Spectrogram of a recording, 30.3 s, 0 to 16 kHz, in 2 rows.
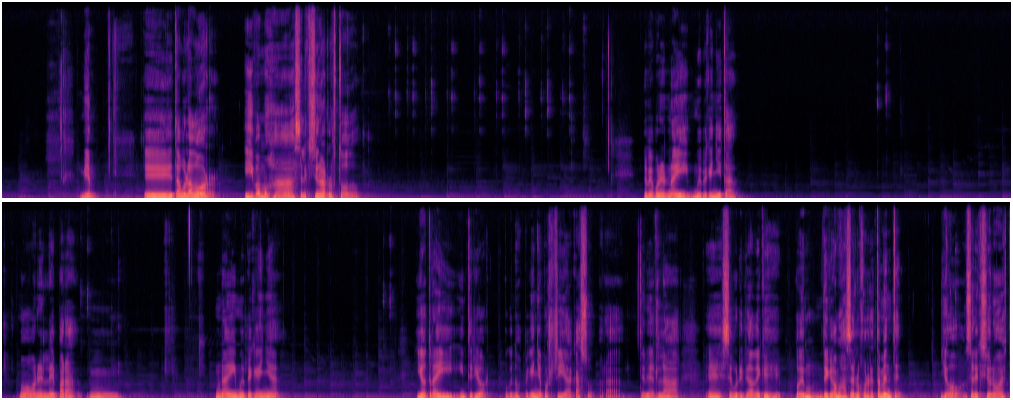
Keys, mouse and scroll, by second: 1.0-1.5 scroll up 2, 1.5-2.2 scroll down 1, 2.3 Tab, 2.9 right click, 4.3 shift+right click, 4.8 shift+right click, 5.2 scroll down 2, 5.8 shift+right click, 6.0 shift+right click, 6.3 shift+right click, 6.6 shift+right click, 7.1 shift+right click, 7.4 shift+right click, 7.8 shift+right click, 8.1 shift+right click, 8.4 shift+right click, 8.8-9.7 scroll up 1, 10.0 i, 15.1 s, 16.8 ctrl+z, 17.6 ctrl+z, 23.6-24.0 scroll up 3, 26.2-27.6 scroll down 3, 28.9-29.2 scroll up 2, 29.2 click, 29.3 right click, 29.6 shift+right click.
